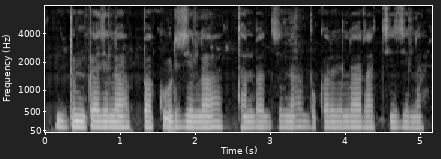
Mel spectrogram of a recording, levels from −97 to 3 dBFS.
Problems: none marked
